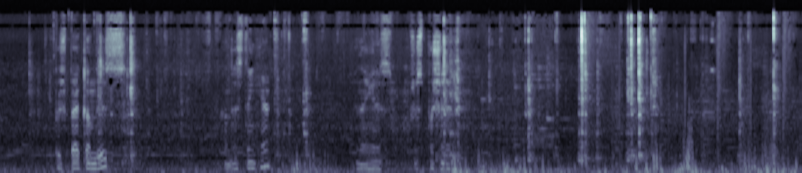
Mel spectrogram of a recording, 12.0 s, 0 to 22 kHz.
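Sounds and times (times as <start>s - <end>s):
metal coupling clicks and rattles: 0.4s - 4.9s, 6.2s - 12.0s
wind rumble on microphone: 2.4s - 12.0s.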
